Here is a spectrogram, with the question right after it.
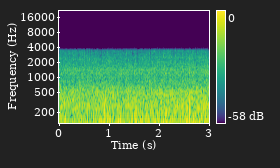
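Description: A motorcycle engine runs steadily, a dense low rumble with broadband drone, continuous and fairly loud with no talk over it.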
